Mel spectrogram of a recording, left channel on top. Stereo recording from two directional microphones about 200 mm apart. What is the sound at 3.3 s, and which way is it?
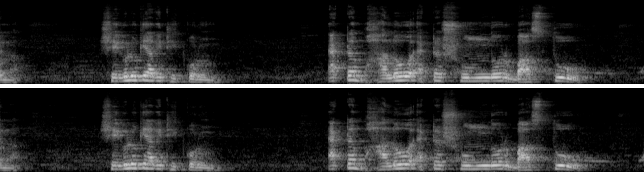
A man's voice, 5° right (ahead or behind).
